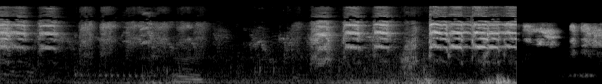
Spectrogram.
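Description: Parrots in an aviary chirping and squawking in quick runs of high, repeated calls, stopping suddenly about five seconds in.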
